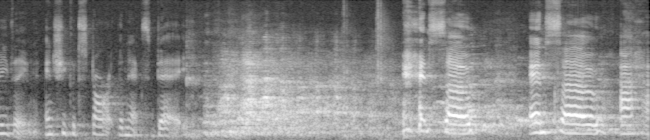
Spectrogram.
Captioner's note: laugh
